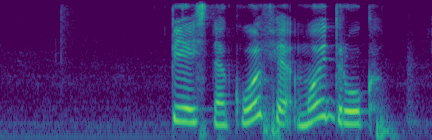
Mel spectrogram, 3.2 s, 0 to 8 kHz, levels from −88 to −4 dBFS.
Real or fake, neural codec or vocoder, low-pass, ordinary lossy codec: real; none; 7.2 kHz; Opus, 64 kbps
